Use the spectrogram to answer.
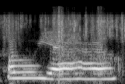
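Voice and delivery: normal talking voice

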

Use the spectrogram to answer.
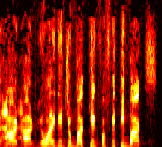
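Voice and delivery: put-on teasing challenge in a Chinese accent. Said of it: "in his Chinese accent".

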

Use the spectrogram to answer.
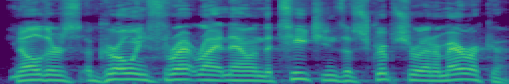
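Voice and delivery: usual speaking voice

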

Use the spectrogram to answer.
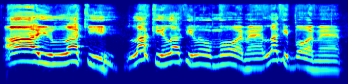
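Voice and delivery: high, loud, drawn-out exclamation; playful envy. Pretend. Player envying a lucky card pull, playful envy. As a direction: crow it in mock jealousy.

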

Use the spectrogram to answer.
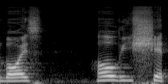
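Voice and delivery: ordinary delivery

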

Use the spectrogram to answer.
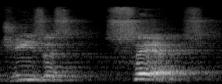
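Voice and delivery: Jesus drawn out long and slow; slow reverent Jesus says. Shown as a demonstration. Preacher showing the congregation how he prays, slow and reverent. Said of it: "you almost always hear me say".

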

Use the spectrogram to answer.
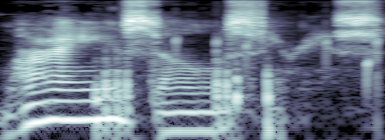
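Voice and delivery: very slow, hushed villain voice; Heath Ledger. Acted. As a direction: draw it out softly and menacingly. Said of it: "Do the Heath Ledger voice, Batman".

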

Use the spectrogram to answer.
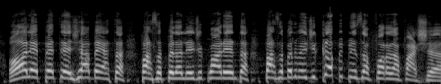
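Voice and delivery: fast, loud run call; excited play-by-play. Real, not acted. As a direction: rush through the play.

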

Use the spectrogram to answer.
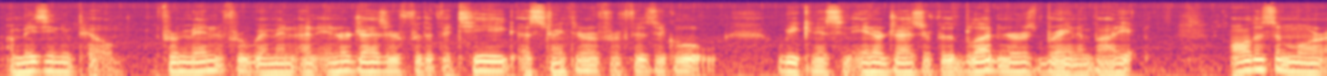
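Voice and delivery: hyped-up ad announcer voice; ad read. Acted. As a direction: sell it like an old radio ad. Reads pill advertisement aloud.

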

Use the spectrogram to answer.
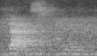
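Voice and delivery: very soft, low murmur of satisfaction; hushed approval. Acted. God quietly approving his new creation, hushed approval. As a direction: say it softly, almost to yourself.

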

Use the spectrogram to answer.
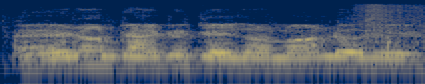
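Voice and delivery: put-on Mexican Spanish accent, joking; playful Mexican accent imitation; mock Mexican accent. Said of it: "That's how the Mexican people really talk".

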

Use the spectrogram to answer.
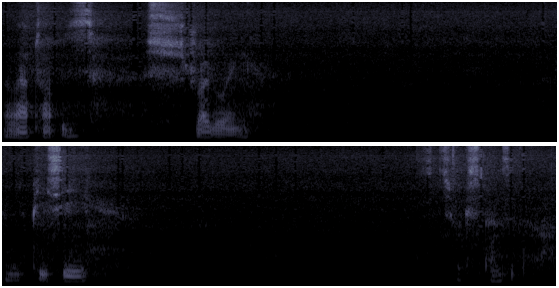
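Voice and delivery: very soft, fading nearly to a whisper; muttered grumbling. Real, not acted. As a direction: grumble under the breath about the laptop. Grumbling alone at a struggling laptop.

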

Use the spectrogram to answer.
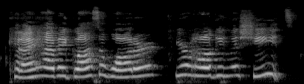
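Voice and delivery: high, fast, pestering plea; voiced pest begging at bedtime; whiny guest voice. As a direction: nag him like a restless houseguest. Animal guests pester Bruce at night.

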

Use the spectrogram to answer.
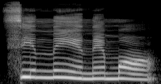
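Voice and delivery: slow, high, lightly sobbed lament; mock sobbing. A narrator's reading. Soaked hunter sobs over his lost shotgun, lightly hammed. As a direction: wail over the lost gun. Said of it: "проридав".

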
